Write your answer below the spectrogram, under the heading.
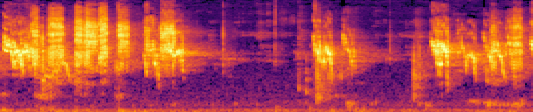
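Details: Happy pet budgerigar singing in fast, harsh chattering bursts, a long warbled phrase, a pause, then more scratchy chirps and squeaks.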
